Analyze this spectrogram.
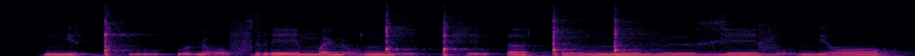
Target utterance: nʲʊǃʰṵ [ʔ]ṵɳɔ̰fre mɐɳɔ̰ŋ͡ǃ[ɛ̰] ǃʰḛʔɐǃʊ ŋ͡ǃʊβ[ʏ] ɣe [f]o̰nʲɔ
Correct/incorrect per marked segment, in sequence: correct, incorrect: ḛ, correct, incorrect: v

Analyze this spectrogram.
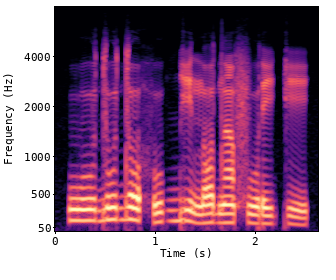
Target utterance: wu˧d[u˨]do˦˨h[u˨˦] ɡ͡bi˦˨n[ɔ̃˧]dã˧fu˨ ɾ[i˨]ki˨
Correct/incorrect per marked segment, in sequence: incorrect: u˦, correct, incorrect: ɔ˧, correct

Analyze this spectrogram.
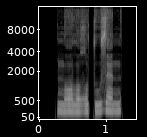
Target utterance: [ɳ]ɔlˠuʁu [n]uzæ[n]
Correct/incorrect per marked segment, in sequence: incorrect: n, incorrect: t, correct

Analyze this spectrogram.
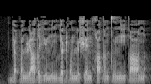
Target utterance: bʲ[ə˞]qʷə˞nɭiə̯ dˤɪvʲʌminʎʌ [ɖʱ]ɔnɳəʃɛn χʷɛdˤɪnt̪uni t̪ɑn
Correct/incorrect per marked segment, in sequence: correct, correct

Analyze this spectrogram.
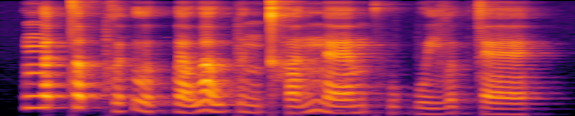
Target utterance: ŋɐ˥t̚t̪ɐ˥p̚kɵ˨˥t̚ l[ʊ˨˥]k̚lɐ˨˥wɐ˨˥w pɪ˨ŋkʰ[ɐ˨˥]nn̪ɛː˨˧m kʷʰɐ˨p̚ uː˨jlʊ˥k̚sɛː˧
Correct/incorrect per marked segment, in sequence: correct, correct

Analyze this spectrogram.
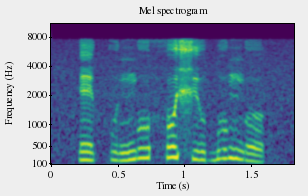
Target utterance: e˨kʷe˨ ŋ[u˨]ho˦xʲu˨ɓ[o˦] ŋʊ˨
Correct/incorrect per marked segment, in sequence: incorrect: u˦, incorrect: u˦

